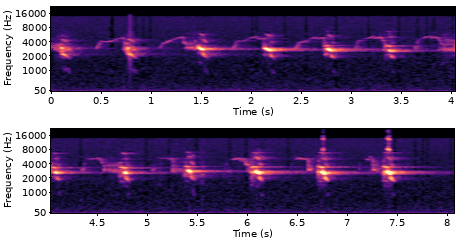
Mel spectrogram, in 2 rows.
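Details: Lesser spotted eagle calling at its nest in a spruce, Latvia, 1:38 PM on 22 August 2021, as the first prey, a rat, arrives; a clear series of eleven high yelping notes, each with a short rising lead-in, evenly paced.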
